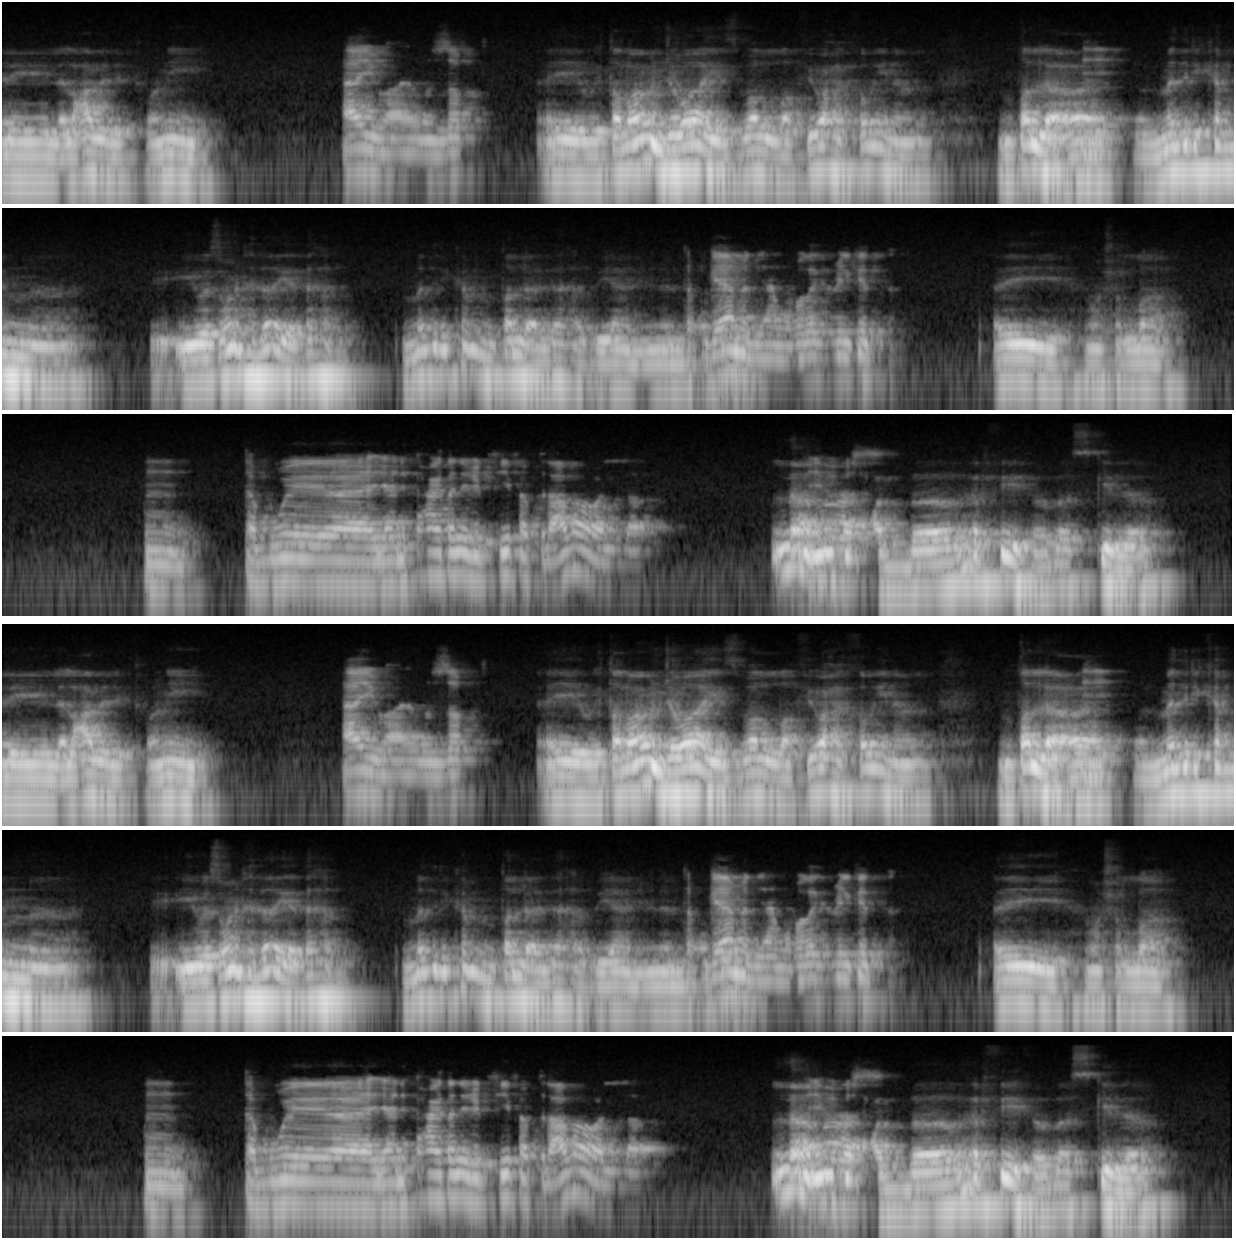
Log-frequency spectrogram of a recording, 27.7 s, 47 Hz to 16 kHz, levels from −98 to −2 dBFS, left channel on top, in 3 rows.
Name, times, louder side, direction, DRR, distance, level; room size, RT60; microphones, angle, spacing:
voice 1, 0.0-1.6 4.0-7.0 7.5-9.8 10.4-11.9 12.3-14.8 16.7-18.0 24.3-27.2, right 1 dB, 60° right, -1 dB, 2.6 m, -25 dB
voice 2, 2.6-3.5 8.1-8.3 14.2-15.8 19.6-19.9 20.3-23.4 24.5-24.9, right 1 dB, 20° right, 4 dB, 2.1 m, -32 dB
28.5 x 14.5 x 2.8 m, 0.39 s
head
